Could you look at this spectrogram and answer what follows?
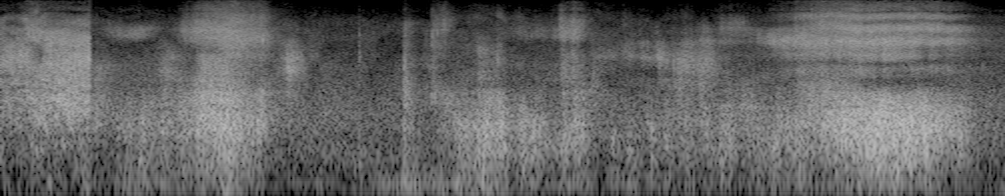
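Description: Sea waves at Cha-am beach in Thailand, broad washes of surf rising and falling in loud swells with heavy wind buffeting the microphone.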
